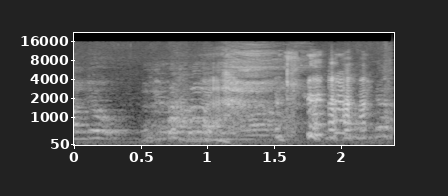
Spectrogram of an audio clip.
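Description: People chuckling and laughing over talk.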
